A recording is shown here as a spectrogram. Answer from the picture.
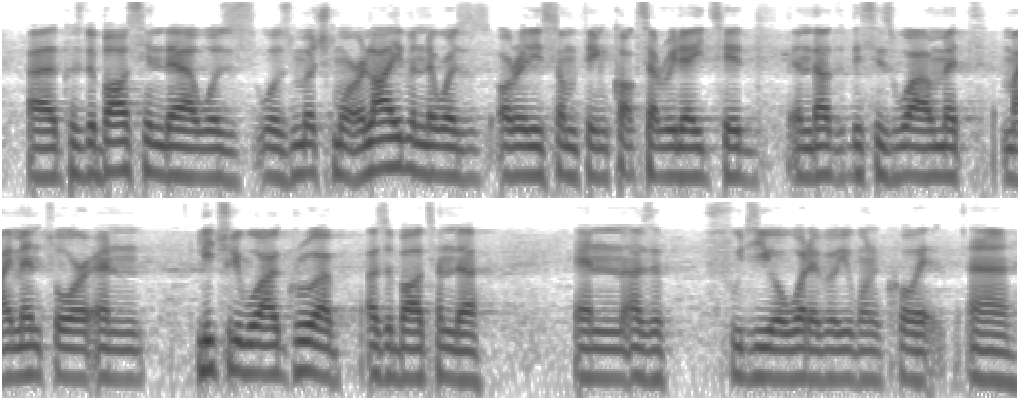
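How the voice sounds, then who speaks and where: Speaking with a French accent, a man keeps a medium pitch and monotone, flat intonation. His pace is fairly quick, and there is noticeable background noise. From southern France, Montpellier. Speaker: bartender. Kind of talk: conference talk. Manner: halting, many fillers.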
